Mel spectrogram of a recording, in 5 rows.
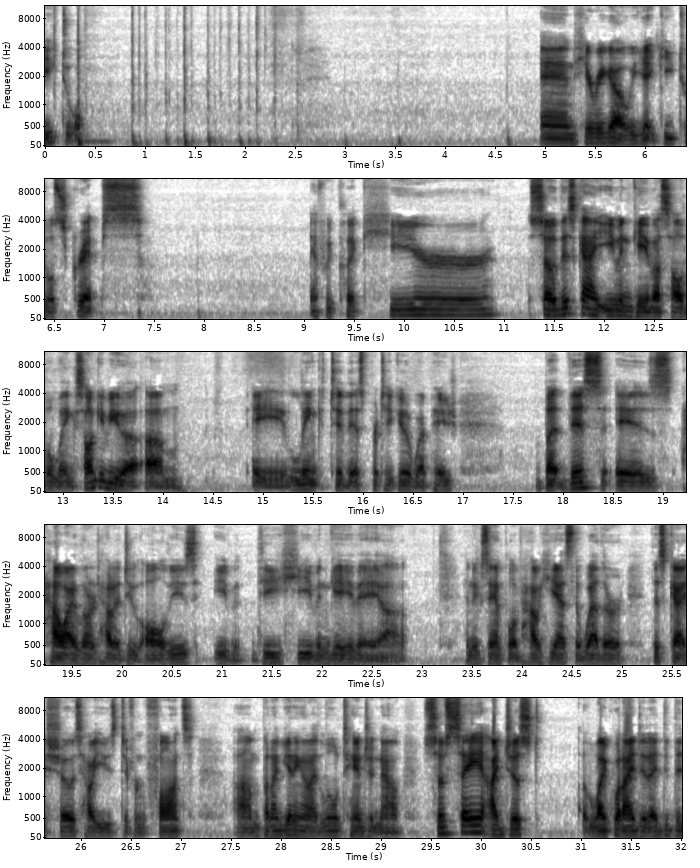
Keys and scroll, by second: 0.0-2.6 typing.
